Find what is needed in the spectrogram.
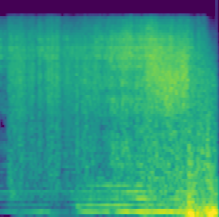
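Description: Music-style transition effect: a swell of hiss that grows louder and brighter over a steady low tone, with a deep hit near the end.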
